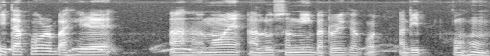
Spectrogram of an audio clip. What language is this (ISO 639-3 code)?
asm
